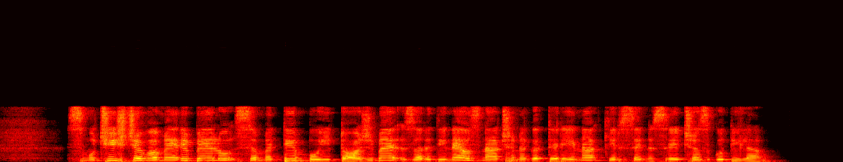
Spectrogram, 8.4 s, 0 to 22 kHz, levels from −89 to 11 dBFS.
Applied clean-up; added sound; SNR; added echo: none; none; none; reverberation time 0.2 s.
